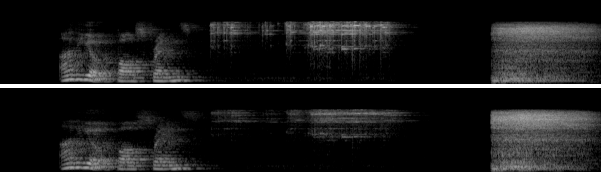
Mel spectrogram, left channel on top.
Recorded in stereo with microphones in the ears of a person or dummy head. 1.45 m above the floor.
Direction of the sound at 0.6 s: 40° left (ahead or behind).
